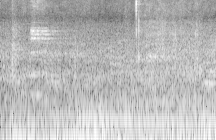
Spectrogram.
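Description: Low steady background rumble, with a faint click about one and a half seconds in.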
